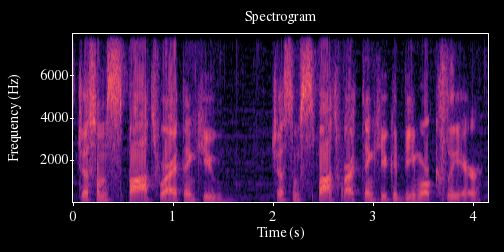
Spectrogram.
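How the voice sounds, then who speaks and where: A man's voice: mid-range voice, moderate pace, lightly acted. A man playing a kindly, formal male university teaching assistant, earnest and encouraging, in a story reading. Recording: music playing behind the voice.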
